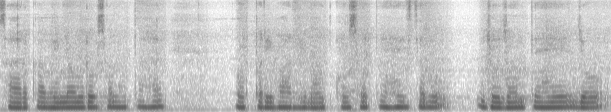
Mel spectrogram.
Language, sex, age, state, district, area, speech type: Hindi, male, 18-30, Bihar, Begusarai, urban, spontaneous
